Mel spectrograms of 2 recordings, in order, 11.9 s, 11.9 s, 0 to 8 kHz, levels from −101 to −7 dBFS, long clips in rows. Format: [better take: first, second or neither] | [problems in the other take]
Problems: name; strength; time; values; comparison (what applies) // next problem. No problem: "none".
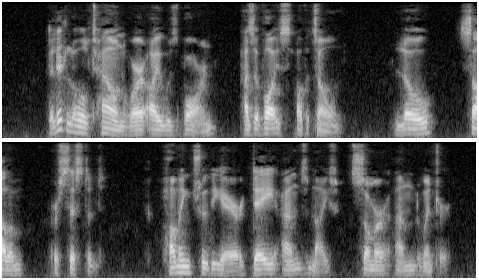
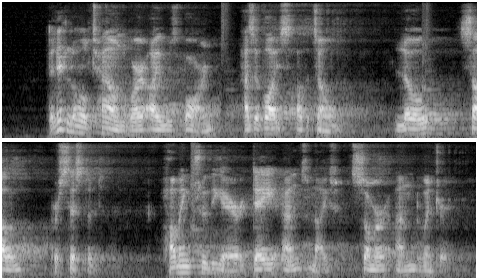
first | noise reduction (neural separator model SepFormer DNS4)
